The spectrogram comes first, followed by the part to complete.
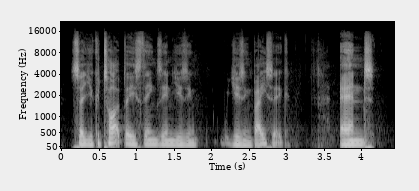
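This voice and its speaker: A man with an Australian accent speaks at a medium pitch. The recording is very clean, the background silent, and the sound dry and close with no echo. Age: 40s. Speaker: web developer. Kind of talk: casual chat. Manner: halting.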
